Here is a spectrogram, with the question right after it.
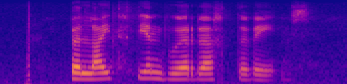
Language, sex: Afrikaans, female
